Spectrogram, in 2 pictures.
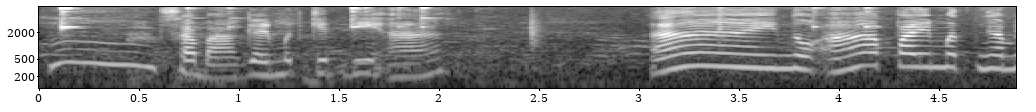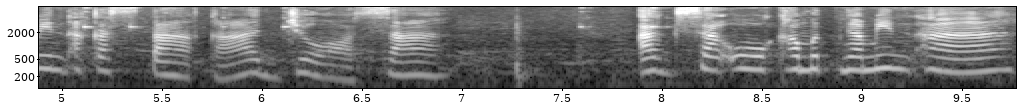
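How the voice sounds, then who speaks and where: A woman's voice: high voice, animated, takes it slowly, fairly bright tone, full character voice. An actress playing a playful young woman who teases her friend in a radio drama. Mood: teasing. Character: young woman Alexa, teasing upbeat friend.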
